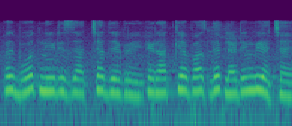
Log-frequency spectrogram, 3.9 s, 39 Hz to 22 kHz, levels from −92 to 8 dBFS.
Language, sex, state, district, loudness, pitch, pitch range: Hindi, male, Maharashtra, Sindhudurg, -25 LUFS, 220 Hz, 205-235 Hz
